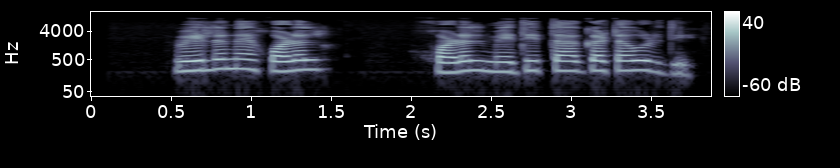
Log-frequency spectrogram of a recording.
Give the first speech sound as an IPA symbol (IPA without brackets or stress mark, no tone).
w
